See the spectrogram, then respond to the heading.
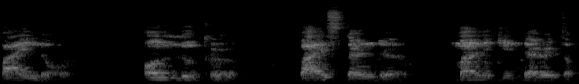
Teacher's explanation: All these words are noun and they are compound words. So the stress is put on the first syllable.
